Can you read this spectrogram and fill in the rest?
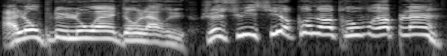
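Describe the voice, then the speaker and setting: Cartoon zebra grandfather: elderly, kindly and playful, hugely animated melody, gently encouraging. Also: very high-pitched, moderate pace, music in the background, heavily acted. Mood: wondering. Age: older character. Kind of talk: French children's cartoon dialogue.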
